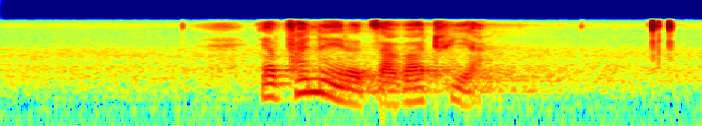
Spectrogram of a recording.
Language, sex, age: Venda, male, 22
